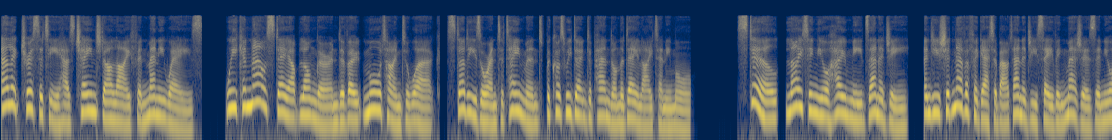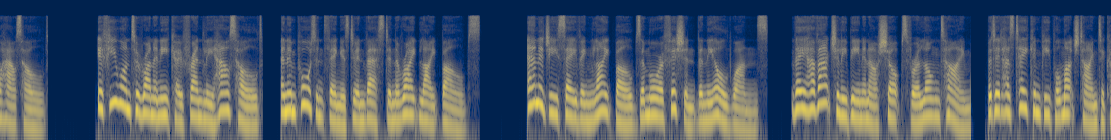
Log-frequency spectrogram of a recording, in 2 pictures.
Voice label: woman's voice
